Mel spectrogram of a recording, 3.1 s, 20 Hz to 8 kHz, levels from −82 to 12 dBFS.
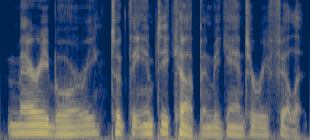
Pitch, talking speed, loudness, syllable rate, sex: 110 Hz, 210 wpm, -18 LUFS, 5.9 syllables/s, male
